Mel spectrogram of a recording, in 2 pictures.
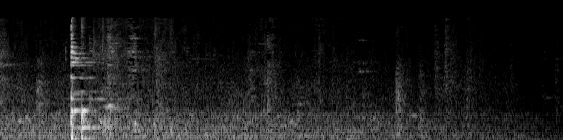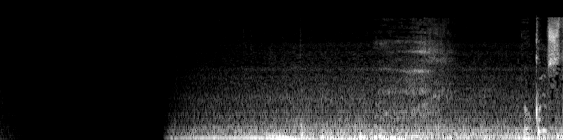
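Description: A car engine hums steadily with a low rumble and some light rattles. It cuts out briefly partway through, then returns louder, droning on to the end.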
